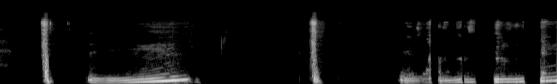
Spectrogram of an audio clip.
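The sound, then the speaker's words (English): A person vocally imitates a wild turkey gobbler spitting and drumming: a sharp spitting puff, then a low, deep humming drum that swells, another spit, and a few shorter throbbing drum pulses, fairly loud. “Drumming is a subsonic sound that it's called a pulmonic puff. It's a sound that gobblers make that they use for communication”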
